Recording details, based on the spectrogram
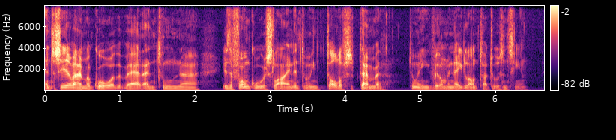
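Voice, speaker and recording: Speaking at a fairly quick pace, a man with a fairly low pitch and vocal fry makes very wide pitch swings. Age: 60s. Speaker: golf instructor. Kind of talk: interview. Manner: halting, many hesitations.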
